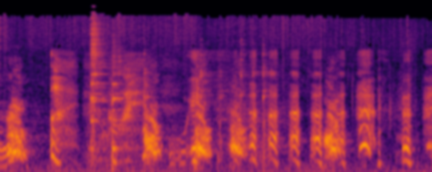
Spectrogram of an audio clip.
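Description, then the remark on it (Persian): A dog at a tent pitched at the foot of a mountain barks over and over in a rapid, loud series of sharp yaps and woofs, with barely a pause between calls. “این سگ پالوی خیمه ما چرا غوغو میکنه؟”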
